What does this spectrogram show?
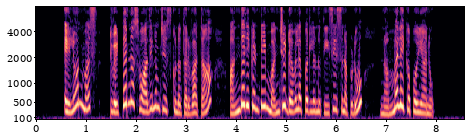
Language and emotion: Telugu, surprised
